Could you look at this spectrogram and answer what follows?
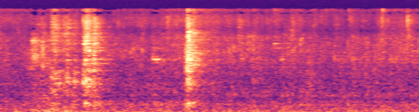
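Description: Faint handling of cooked pasta with metal tongs at a steel pot: two soft clicks, about one and two seconds in, over a low background.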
